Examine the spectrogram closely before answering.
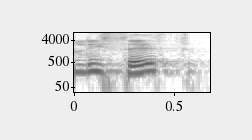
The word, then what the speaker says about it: licet: nequod licet honestum est, lo pronuncia así, porque aunque la C en latín clásico se pronuncia como K, non nequod licet, pero estoy dando en latín clásico, es latín ya del siglo VI después de Cristo.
